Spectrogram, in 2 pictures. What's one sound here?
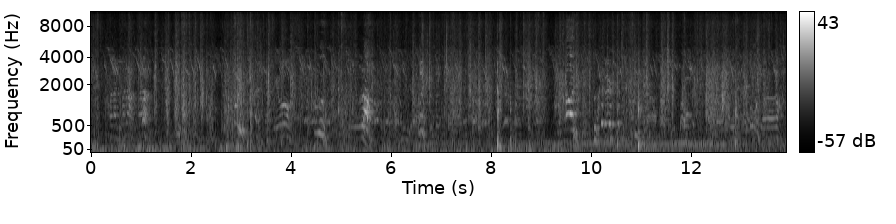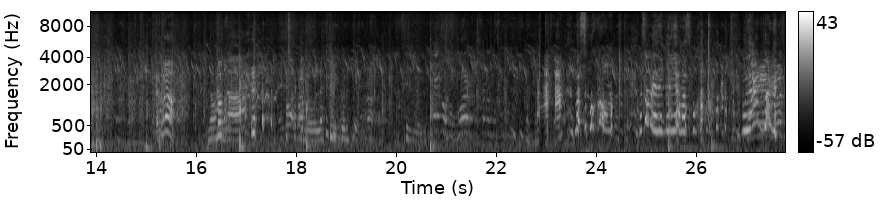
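Young men shout and talk with animation outdoors.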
